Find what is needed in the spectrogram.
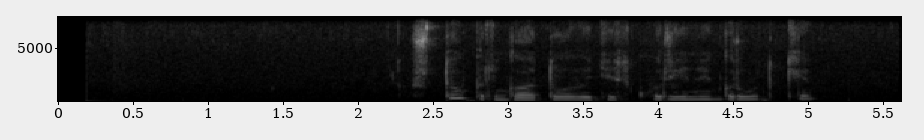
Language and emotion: Russian, sad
